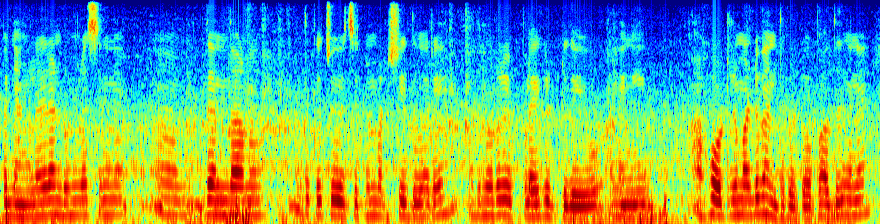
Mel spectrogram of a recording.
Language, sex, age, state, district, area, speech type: Malayalam, female, 30-45, Kerala, Ernakulam, rural, spontaneous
